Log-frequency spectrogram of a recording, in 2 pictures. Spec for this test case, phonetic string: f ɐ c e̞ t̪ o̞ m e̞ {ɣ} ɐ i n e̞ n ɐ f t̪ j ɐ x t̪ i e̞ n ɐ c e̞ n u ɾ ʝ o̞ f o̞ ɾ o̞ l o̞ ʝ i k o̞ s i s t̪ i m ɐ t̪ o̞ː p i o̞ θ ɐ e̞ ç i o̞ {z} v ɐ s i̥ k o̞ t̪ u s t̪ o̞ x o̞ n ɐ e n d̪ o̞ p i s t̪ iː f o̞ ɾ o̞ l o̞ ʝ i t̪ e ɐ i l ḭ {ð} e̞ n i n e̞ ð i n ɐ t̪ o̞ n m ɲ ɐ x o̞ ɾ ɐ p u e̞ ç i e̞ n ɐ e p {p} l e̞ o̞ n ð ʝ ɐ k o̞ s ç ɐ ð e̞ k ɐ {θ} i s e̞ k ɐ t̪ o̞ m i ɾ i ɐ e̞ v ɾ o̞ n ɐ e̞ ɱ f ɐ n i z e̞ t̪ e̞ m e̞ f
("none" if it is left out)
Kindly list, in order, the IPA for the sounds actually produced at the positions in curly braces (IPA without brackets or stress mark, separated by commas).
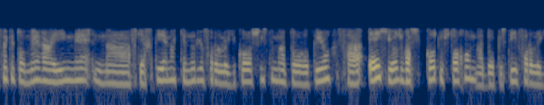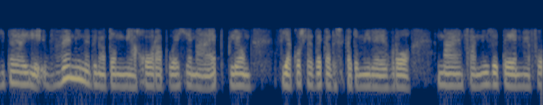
ɣ, z, ð, p, ð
